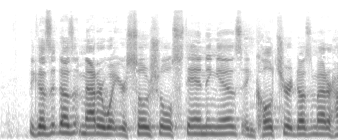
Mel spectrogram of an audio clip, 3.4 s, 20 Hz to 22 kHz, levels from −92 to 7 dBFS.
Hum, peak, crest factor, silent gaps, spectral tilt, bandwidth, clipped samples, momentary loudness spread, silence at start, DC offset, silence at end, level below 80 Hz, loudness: none; -16 dBFS; 16 dB; none; -5 dB/octave; 15.5 kHz; under 0.1%; 6 LU; 0.3 s; under 0.1%; 0 s; -84 dBFS; -32 LUFS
